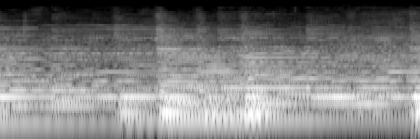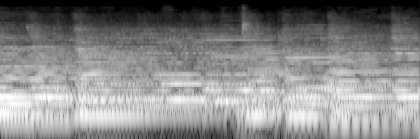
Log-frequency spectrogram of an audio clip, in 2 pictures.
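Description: Live church praise band playing an instrumental passage, with guitars to the fore.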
